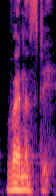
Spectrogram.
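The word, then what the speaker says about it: Wednesday: इसमें भी डी तकरीबन साइलेंट है बोलते वक्त, प्रोनाउंस करते वक्त। इसका सही प्रोनाउंसिएशन क्या होगा? वेडनेसडे, वेडनेसडे।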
